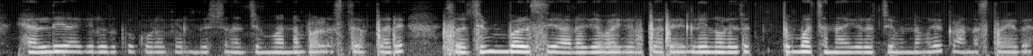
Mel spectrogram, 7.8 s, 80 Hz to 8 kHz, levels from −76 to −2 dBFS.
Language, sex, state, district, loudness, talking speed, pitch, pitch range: Kannada, female, Karnataka, Dakshina Kannada, -19 LUFS, 155 wpm, 240 Hz, 235-250 Hz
